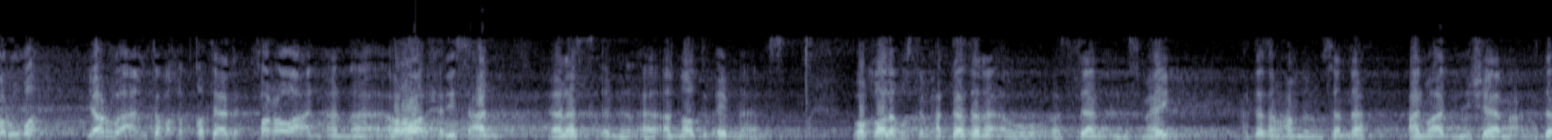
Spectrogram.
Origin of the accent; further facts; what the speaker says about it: Alexandria, Alexandria Governorate, Egypt; بكلة دي عندنا في اسكندرية منطقة اسمها بكلة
